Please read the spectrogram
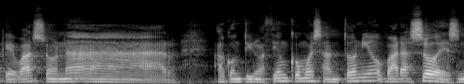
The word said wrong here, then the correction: Variações: No sé si lo he dicho bien. – Variações. – Variações.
